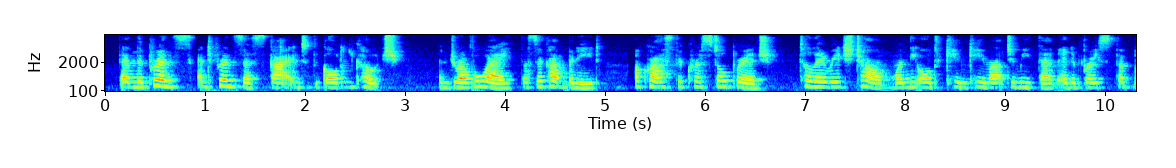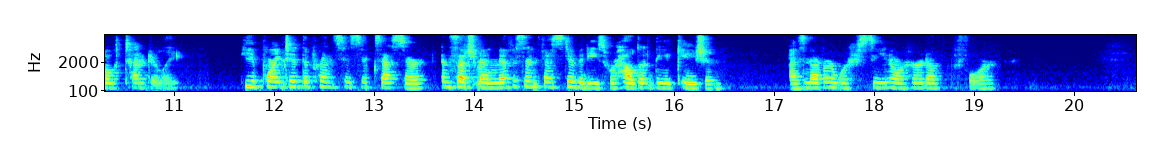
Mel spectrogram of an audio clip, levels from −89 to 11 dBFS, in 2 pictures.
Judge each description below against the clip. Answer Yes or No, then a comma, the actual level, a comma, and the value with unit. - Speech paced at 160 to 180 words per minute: Yes, average, 175 wpm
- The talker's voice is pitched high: Yes, high, 220 Hz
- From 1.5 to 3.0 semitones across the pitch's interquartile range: Yes, narrow, 2.5 semitones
